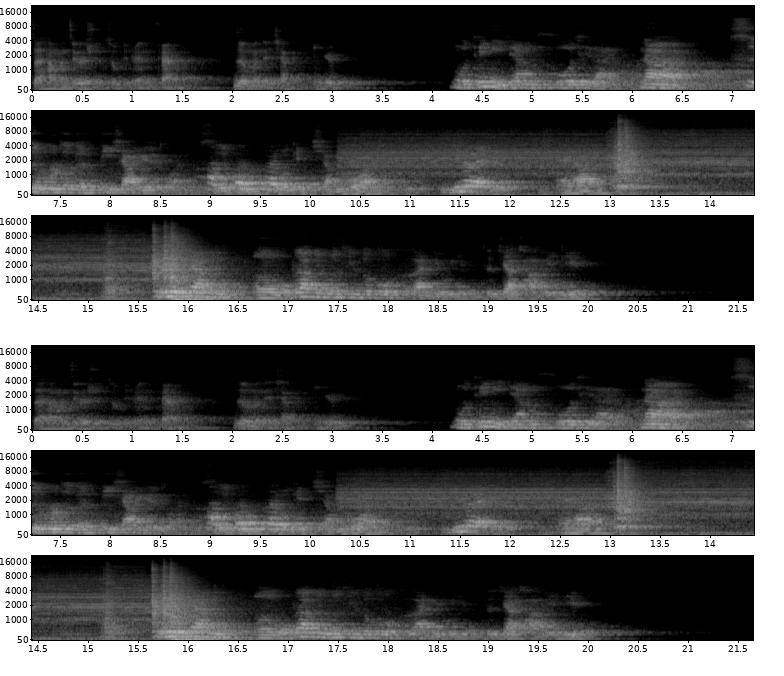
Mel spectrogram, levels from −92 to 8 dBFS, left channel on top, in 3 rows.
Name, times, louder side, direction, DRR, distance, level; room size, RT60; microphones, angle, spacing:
voice 1, 0.0-1.6 2.0-3.1 11.3-12.0 12.3-12.5, left 2 dB, 85° left, 1 dB, 0.6 m, -47 dB
voice 2, 4.2-6.5 7.0-10.7 11.4-11.7 12.5-12.9 15.7-20.0, left 1 dB, 35° left, -3 dB, 0.5 m, -35 dB
Bird, 5.6-11.1, left 1 dB, ahead, 0.8 m, -40 dB
Slam / Alarm, 10.3-18.3, equal, 55° right, 0.9 m, -41 dB
3.4 x 2.2 x 2.3 m, 1.2 s
head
